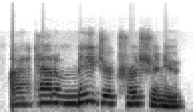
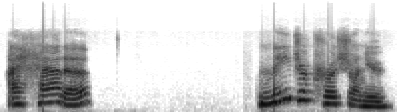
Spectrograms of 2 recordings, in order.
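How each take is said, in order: First: It is spoken at a slightly faster pace. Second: It is spoken at a slower, normal pace.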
